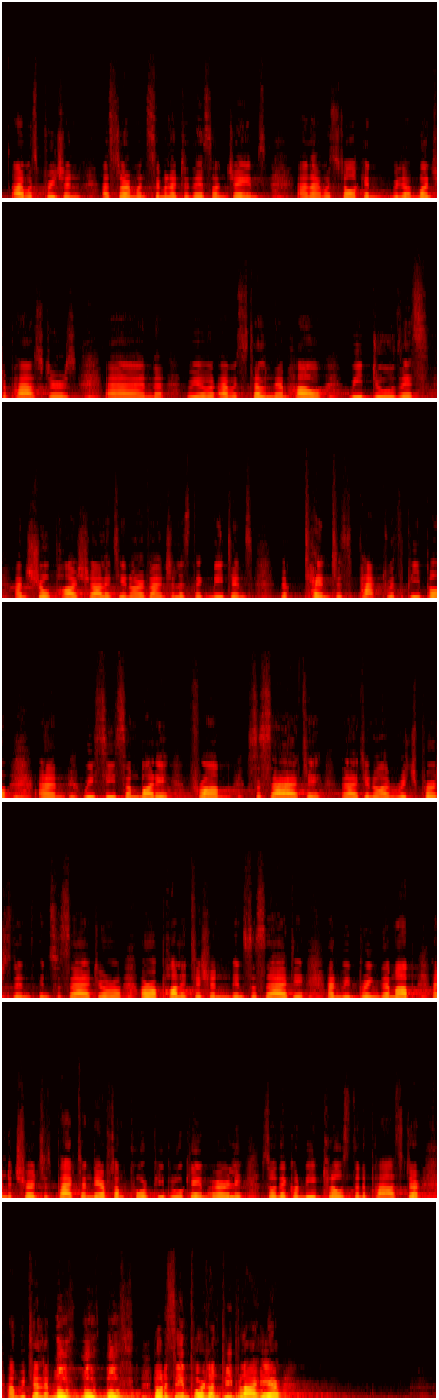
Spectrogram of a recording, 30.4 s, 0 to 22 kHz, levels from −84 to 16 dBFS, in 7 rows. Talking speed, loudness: 210 wpm, -29 LUFS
